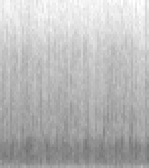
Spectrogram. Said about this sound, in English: How many of you are glad to be in the house of the Lord this morning? Can you give the Lord an applause for being in the assembly of the saints together? Amen.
